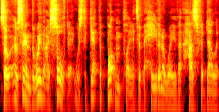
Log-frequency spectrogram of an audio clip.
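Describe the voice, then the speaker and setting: A man with a British accent speaks at a very fast pace, somewhat breathy and with a fairly high pitch. His intonation is lively, with big swings in loudness. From Britain. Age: 30s. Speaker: judo coach. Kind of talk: heated debate.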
